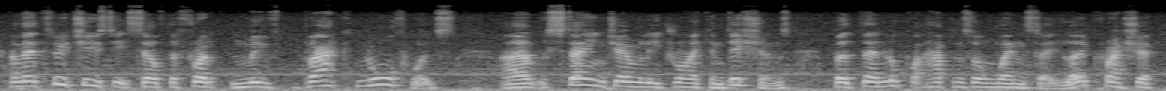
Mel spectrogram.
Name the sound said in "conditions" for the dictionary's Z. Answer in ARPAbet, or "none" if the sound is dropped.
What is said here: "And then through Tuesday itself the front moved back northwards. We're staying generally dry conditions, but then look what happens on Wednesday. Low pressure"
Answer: Z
